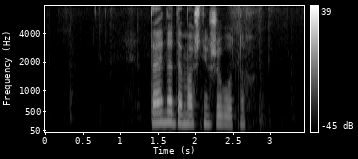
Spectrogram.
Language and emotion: Russian, neutral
